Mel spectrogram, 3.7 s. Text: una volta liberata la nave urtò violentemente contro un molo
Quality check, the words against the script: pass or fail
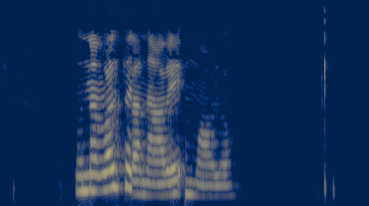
fail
